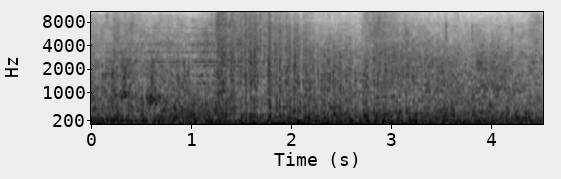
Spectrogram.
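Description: A massive explosion from an asteroid striking a city, with force comparable to a multi-megaton nuclear blast, unfolds as a continuous, dense roaring rumble that stays loud and unbroken.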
